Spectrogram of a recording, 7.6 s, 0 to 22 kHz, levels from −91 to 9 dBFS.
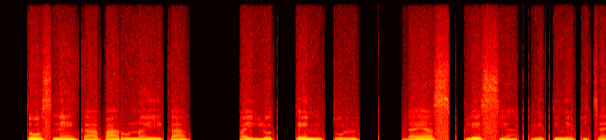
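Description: From start to finish the speech passes through 1-bit DFPWM compression, where each sample is reduced to a single bit nudging an adaptive level up or down. The heavy quantisation noise, consistent with a stream of about 48 kbps, makes everything fuzzy and crackly, with the treble lost under hiss.

From 3.32 s to 7.36 s a train of clicks appears, likely from interference or a faulty connection injecting pulses. Around twenty similar clicks arrive at about 4.2 per second with uneven spacing, popping roughly as loud as the speech and audible in pauses too.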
